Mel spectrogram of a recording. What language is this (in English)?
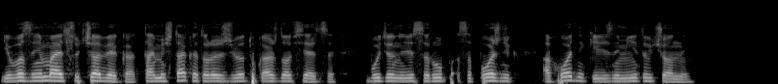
Russian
